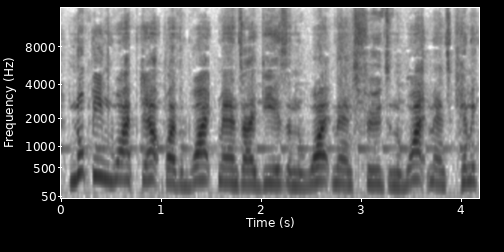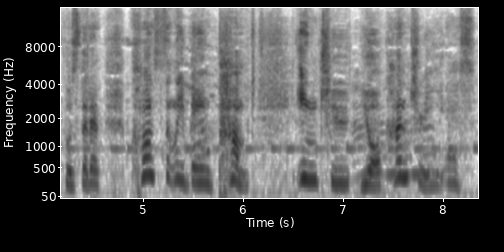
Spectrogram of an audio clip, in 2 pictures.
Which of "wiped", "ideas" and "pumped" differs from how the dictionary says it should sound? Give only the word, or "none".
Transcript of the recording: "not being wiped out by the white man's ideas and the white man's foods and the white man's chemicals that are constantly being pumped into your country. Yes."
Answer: none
